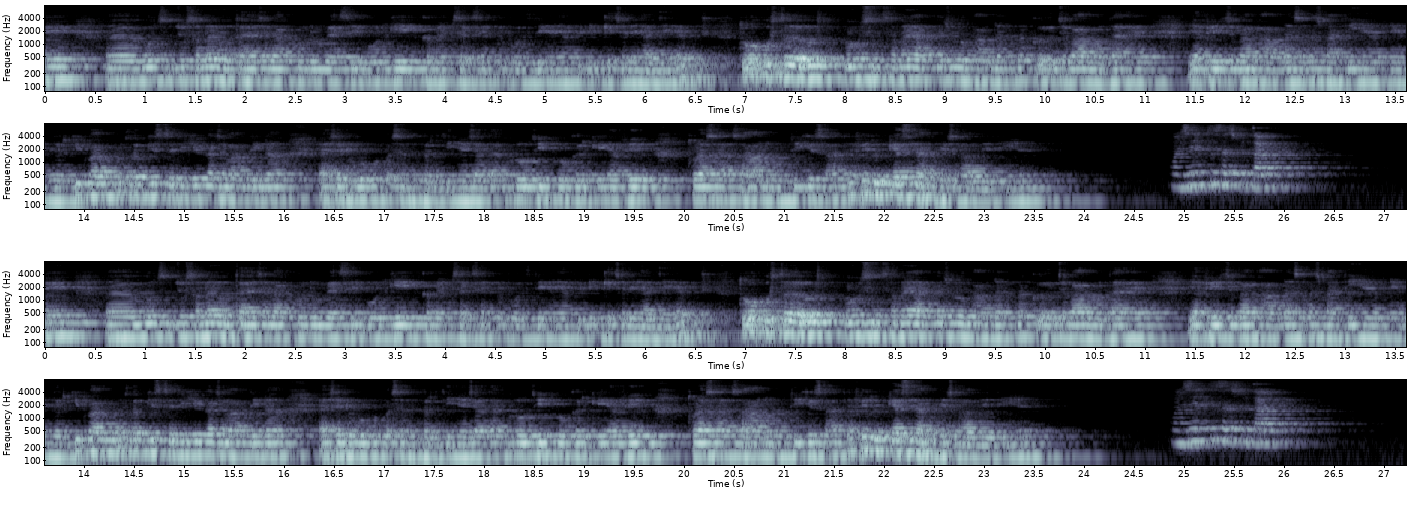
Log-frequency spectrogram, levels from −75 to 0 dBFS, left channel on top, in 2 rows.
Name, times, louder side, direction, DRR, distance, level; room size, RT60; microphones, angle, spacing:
voice 1, 0.0-6.4 7.0-23.5, right 1 dB, 15° right, -3 dB, 0.8 m, -23 dB
voice 2, 24.9-25.8, left 1 dB, 55° left, -6 dB, 1.7 m, -29 dB
7.6 x 4.2 x 2.9 m, 1.4 s
head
